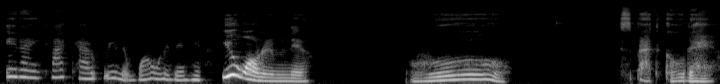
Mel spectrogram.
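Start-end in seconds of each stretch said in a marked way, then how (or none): 0.0-2.0 mock dismissive quote. Quoting castmate's dismissive line.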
